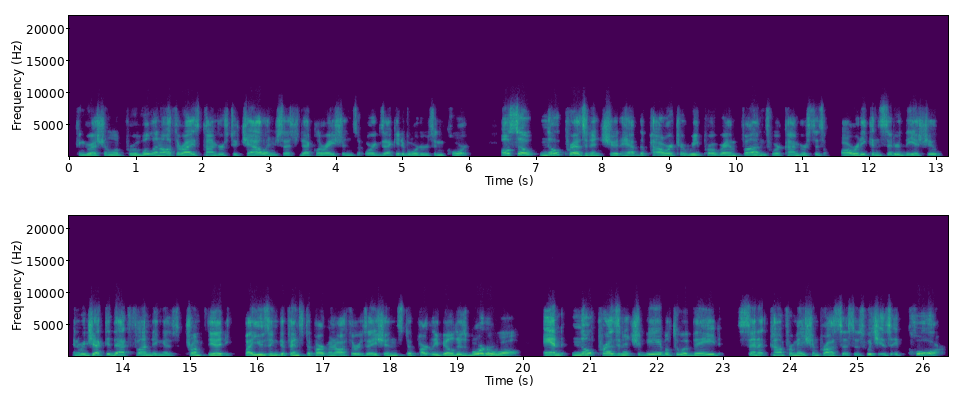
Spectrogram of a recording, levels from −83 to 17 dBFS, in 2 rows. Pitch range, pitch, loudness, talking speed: 135-175 Hz, 155 Hz, -21 LUFS, 145 wpm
